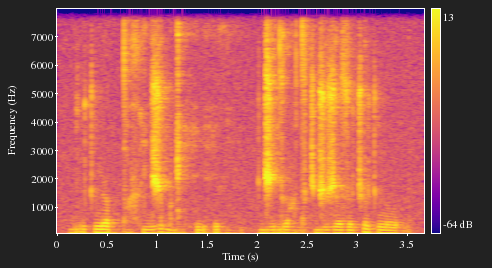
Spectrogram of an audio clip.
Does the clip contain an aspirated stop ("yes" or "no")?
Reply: no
